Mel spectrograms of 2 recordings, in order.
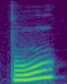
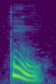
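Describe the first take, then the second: First: The syllable is said with a rising tone. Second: The syllable is said with a sharply falling tone. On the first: "we read 不, the second tone" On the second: "we read 不, the fourth tone"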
